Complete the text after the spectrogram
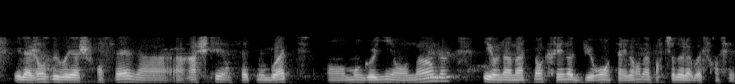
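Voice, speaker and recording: A man at a very fast pace, fairly even in intonation, over noticeable background noise. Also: medium pitch for a man. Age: 30s. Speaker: travel entrepreneur. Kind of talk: interview.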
